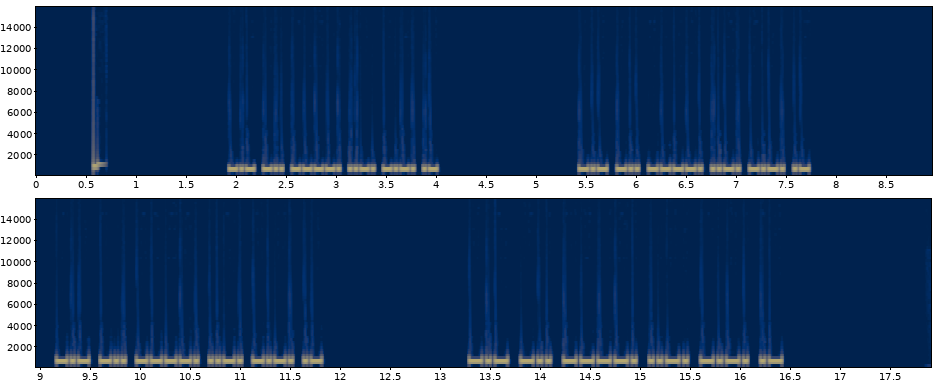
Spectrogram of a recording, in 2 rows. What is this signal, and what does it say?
Morse code, heard as a keyed tone, about 34 wpm, 700 Hz. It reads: KD9FCA KD9FCA KD9FCA KD9FCA
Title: Speed Racing - USA Call Signs 28wpm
